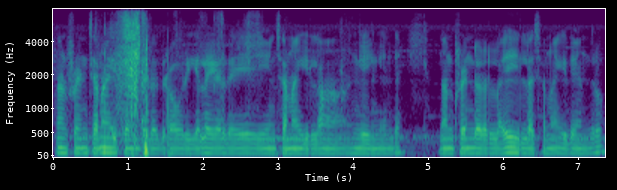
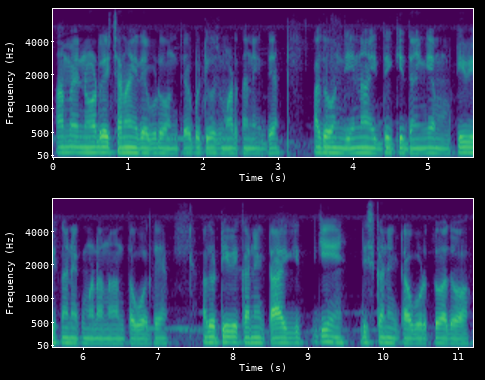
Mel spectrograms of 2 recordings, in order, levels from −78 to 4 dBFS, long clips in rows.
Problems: background sounds at intervals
